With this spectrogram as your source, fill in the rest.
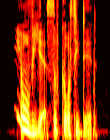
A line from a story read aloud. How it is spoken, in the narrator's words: Anna purred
